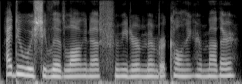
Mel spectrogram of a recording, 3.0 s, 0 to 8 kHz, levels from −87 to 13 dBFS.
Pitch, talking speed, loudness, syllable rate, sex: 195 Hz, 275 wpm, -15 LUFS, 7.0 syllables/s, female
